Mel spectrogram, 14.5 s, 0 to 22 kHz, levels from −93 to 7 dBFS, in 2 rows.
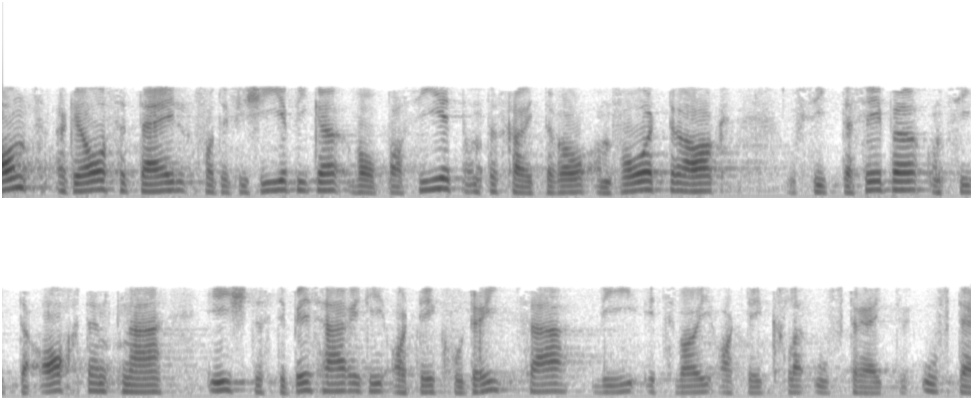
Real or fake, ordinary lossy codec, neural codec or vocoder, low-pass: real; MP3, 32 kbps; none; 3.6 kHz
